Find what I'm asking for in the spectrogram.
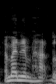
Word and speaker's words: Amenemhat: You correct my pronunciation. Amenemhat and Senwosret. – Yeah, Amenemhat the first and Senwosret the first, yeah. – There you go.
